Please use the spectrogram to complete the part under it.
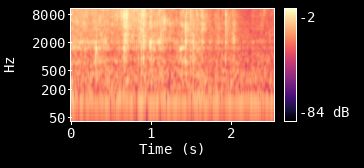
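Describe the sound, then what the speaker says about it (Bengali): Three or four garlic cloves fry in hot oil with whole cumin in a Bengali kitchen, giving a steady close sizzle with crackling pops and no talking. "এখন এটার মধ্যে দিলাম হচ্ছে তিন চার কোয়া রসুন"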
